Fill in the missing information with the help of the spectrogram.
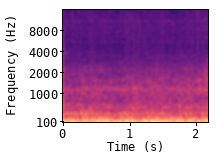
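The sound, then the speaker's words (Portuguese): A steady, deep rumble of a car moving along the road behind the speaker, constant and fairly loud throughout with no clear rise or fade, and no voices. “Tem um carro atrás de mim.”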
